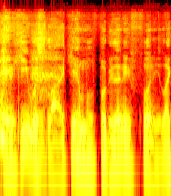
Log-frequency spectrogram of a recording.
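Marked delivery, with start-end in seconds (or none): 0.9-2.0 put-on half-laughing, not quite laughing. Retelling a friend's reply after his fall, imitating someone half-laughing. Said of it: "laughing, but not laughing".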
